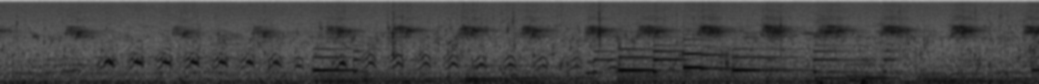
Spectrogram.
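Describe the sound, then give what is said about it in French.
Many birds call together at the water's edge at dusk, a dense chorus of repeated chirps, quacks and warbling notes over a low steady murmur of water, continuous. “Les oiseaux commencent à s'endormir.”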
